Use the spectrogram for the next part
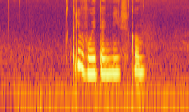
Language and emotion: Russian, neutral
